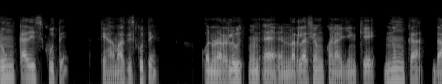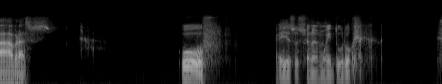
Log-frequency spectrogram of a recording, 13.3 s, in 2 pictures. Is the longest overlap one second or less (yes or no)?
yes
